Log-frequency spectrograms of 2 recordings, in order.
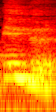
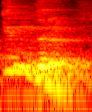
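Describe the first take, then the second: First: Said in the usual way. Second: Indra with the opening इ pitched high, then falling; light stress on first vowel. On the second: Shown as a demonstration. Teacher showing students syllable stress, इ of Indra stressed. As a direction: lean lightly on the इ that starts Indra. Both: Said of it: "तो ई पर जोर देंगे हल्का सा".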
